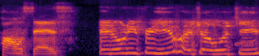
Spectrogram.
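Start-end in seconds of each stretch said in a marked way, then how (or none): 1.0-2.6 high, tearful, shaky, trembling voice through sobs. Recounting a scene, quoting one man's reply to another, imitating someone crying. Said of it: "He's crying when he's saying this".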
